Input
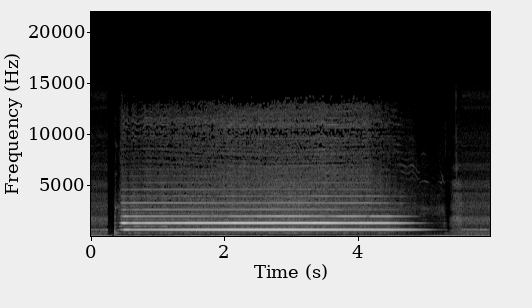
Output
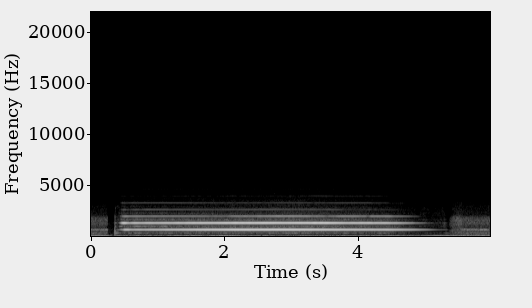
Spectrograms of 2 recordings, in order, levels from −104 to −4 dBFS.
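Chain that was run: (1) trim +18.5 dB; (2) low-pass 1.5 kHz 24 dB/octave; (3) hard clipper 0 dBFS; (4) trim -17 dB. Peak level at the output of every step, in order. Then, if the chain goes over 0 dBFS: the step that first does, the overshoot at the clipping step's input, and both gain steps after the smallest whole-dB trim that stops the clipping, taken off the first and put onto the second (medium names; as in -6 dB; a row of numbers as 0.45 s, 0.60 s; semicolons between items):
-3.0 dBFS, -4.0 dBFS, -4.0 dBFS, -21.0 dBFS; nothing clips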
